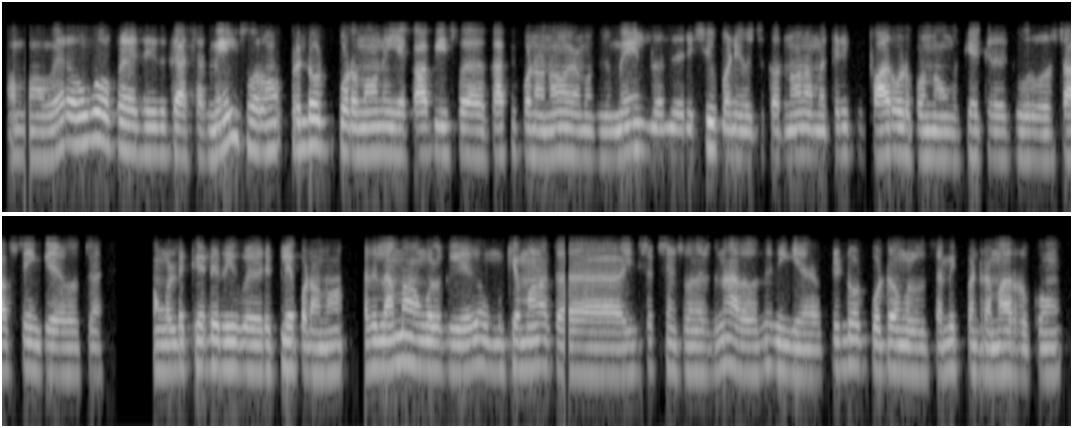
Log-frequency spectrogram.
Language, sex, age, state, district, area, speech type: Tamil, male, 18-30, Tamil Nadu, Pudukkottai, rural, conversation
